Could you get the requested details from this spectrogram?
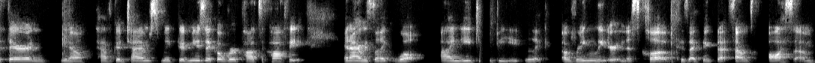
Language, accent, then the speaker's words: English; Rochester, New York, United States; So we had the Rochester Lilac Festival, which is pretty big in Rochester, New York. And it's really cool because it's something that growing up here, everybody goes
